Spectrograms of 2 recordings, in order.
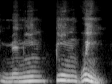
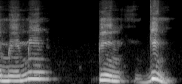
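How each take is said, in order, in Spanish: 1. La u después de la g se pronuncia. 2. La u después de la g es muda. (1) "realmente casi que todos lo preguntábamos así" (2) "venía de una ciudad llamada Pingo, que por eso se decía Pinguín"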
